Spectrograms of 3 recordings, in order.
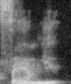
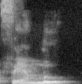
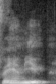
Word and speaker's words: FAMU: from FAMU and and a lot of them would call it famm they didn't know how to pronounce FAMU yeah all of a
